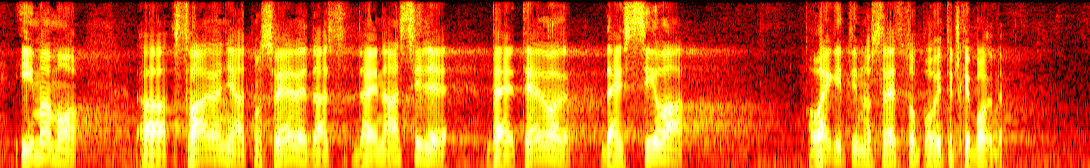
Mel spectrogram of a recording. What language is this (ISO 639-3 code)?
srp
